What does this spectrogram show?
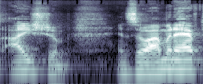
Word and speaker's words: Isham: guy that designed this knife his name is pronounced Isham I asked him myself it is pronounced Isum and so I'm gonna have to correct myself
